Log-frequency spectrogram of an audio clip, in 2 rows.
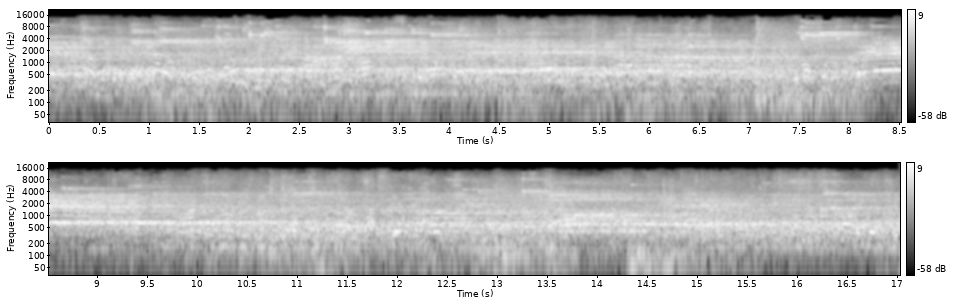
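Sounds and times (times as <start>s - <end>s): ball kicked and bouncing in hall: 6.8s - 7.9s.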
